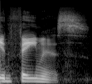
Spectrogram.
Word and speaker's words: infamous: do you say well infamous is a tricky one infamous it's supposed to be infamous because i just should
